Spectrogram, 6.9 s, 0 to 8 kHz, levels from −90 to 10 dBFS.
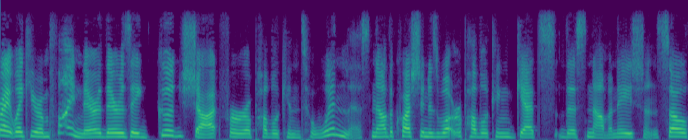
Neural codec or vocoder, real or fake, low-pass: codec, 24 kHz, 0.9 kbps, WavTokenizer, medium speech release version 1; fake; 7.2 kHz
